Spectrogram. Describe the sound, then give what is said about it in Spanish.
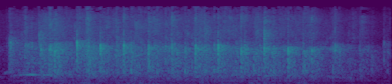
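Sustained audience applause, a dense wash of many hands clapping at a steady level for several seconds, with no voices standing out. “Y denles un aplauso, gracias.”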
